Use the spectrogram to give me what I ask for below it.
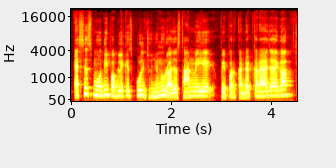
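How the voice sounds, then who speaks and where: A teacher leading an online vocabulary class, with a middle-pitched voice that sits between low and high. They repeat each word slowly two or three times for the students to copy. They keep stopping to check that everyone is following. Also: a bit bright. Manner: often checks in with "ठीक है"; addresses students directly and encourages them.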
